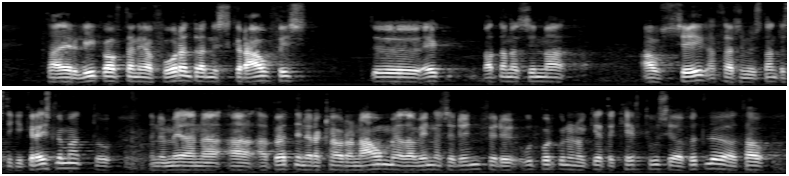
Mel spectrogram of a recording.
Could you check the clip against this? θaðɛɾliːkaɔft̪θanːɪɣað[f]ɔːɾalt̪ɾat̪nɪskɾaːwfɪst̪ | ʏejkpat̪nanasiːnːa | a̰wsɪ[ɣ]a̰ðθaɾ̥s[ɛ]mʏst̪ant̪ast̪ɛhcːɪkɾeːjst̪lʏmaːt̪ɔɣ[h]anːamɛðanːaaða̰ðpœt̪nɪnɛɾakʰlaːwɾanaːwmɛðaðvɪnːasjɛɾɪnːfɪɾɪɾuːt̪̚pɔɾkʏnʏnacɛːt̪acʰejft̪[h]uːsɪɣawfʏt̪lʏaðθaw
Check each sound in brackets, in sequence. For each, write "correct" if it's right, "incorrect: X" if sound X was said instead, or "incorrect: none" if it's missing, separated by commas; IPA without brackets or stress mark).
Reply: correct, correct, correct, incorrect: θ, correct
